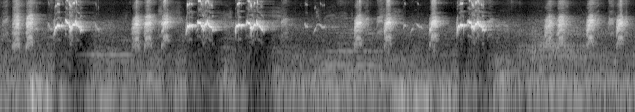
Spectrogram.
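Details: Sooty-headed bulbul calling to wild birds, used as a lure for bulbuls: short bubbly chirped phrases of two to four notes, repeated in bursts about every half second to one second, with faint low background rumble.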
